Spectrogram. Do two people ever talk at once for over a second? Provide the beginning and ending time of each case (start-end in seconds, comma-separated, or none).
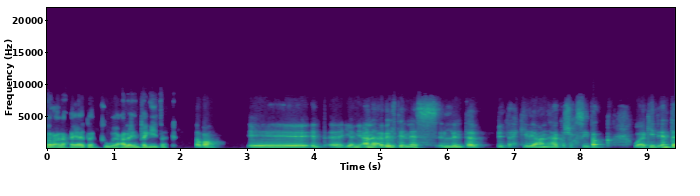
none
